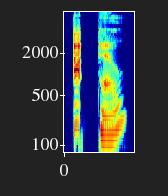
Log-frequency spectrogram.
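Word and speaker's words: æppel: English have apples an Appel pronounced the same in Old English as in Modern English was an apple or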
